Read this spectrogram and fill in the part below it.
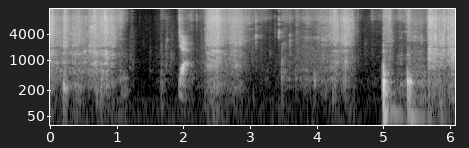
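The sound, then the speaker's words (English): Crinkly rustling of packing paper and plastic air pouches being handled from a brown box, coming in several bursts separated by brief pauses, with a sharper crumpling rush near the end. “Brown box is full of packing paper and packing air pouches.”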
